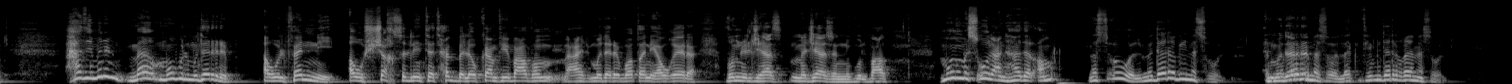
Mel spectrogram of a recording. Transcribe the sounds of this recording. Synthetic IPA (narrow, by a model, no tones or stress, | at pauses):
d͡ʒ | haːðamɪnɪmamuːbɪlmʊd̪arːɪbʔawɪlfanːiʔawɪʃːɑxsˤʔɪlːiʔɪnt̪at̪ħɪbːlawkaːnfibɑʕðˤhʊmːaʕamʊd̪arːɪbwɑt̪ˤɑniʔawɣeːɾaðˤɨmnɪld͡ʒɪhaːzmad͡ʒaːzɪnːaɡuːlbɑʕðˤ | mumasʔuːlʕanɦaːðalʔamɾmasʔuːlmʊd̪arˤːɪbɪlmasʔṵːl | ʔɪlmʊd̪ːmasʔuːlːaːkɪnfimʊd̪ɑrˤːɪbɣeːɾmasʔṵːl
